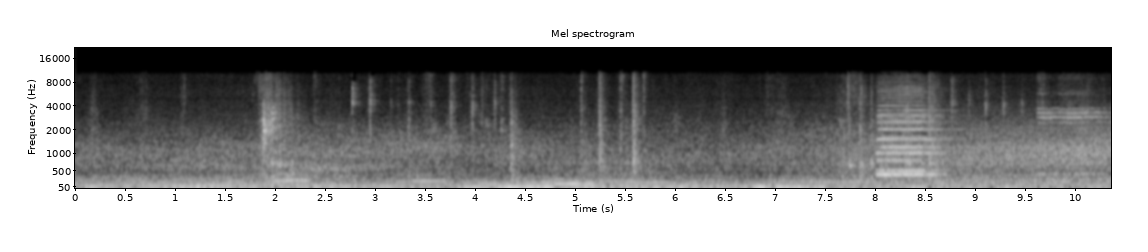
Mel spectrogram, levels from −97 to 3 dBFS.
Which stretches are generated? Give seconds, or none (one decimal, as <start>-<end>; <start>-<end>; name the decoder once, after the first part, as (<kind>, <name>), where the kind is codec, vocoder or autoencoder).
8.1-8.7 (vocoder, Vocos)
